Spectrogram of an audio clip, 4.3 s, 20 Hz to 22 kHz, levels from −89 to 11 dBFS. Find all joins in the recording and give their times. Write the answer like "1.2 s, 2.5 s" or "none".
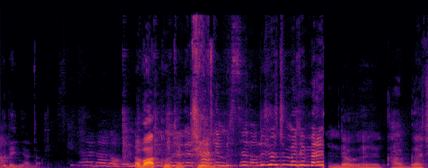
3.3 s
